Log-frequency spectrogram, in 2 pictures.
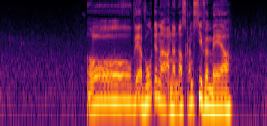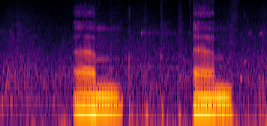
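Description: Footsteps pad softly on sand.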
